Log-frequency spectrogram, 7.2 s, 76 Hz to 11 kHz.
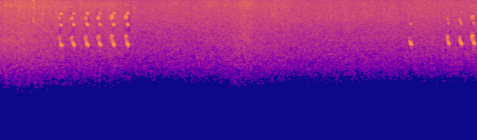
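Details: Osprey at a nest on 1 May 2020, recorded by a live nest camera while nest lining is brought in; a short burst of five clear whistled notes, a long quiet gap, then a second brief series, over steady background hiss.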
